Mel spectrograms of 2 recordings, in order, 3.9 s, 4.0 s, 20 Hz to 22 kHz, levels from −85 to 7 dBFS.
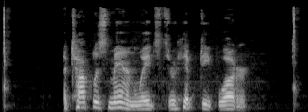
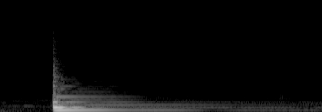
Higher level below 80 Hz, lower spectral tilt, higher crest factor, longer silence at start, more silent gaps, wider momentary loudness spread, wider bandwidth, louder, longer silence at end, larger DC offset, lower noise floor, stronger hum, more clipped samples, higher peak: about the same, -68 dBFS vs -66 dBFS; second, -4 dB/octave vs -13.5 dB/octave; about the same, 22 dB vs 22 dB; second, 0.05 s vs 0.65 s; neither; second, 10 LU vs 27 LU; first, 17 kHz vs 2.1 kHz; first, -21 LUFS vs -27 LUFS; second, 0.15 s vs 2.45 s; neither; first, -76 dBFS vs -72 dBFS; neither; neither; first, 0 dBFS vs -10 dBFS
